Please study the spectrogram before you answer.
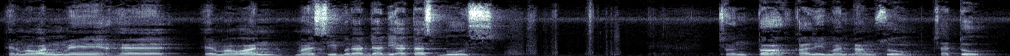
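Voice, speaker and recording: A man's voice: mid-range voice, darkish tone, roomy sound, poor audio. A young man reading a grammar lesson aloud from notes, listing points by number and now and then stumbling and restarting a word.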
